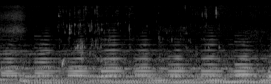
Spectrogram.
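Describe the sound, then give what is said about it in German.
Water is poured steadily into a glass of juice for a few seconds, a continuous splashing with a ringing, hollow resonance as the vessel fills. “Also den Saft einschenken und dann ein bisschen Wasser rein und dann ein bisschen rühren und dann trinken.”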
